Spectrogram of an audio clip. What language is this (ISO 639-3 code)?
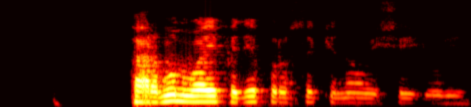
pus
